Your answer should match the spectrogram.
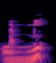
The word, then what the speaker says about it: lami: Anyway, but you have to remember it's pronounced lami is an I and a hard E sound.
